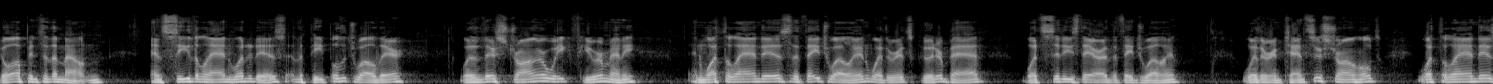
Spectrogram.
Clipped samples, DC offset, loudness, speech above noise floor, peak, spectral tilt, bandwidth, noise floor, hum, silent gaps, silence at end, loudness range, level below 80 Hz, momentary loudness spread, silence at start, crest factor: under 0.1%; under 0.1%; -19 LUFS; 34 dB; -2 dBFS; -6.5 dB/octave; 11 kHz; -52 dBFS; none; none; 0 s; 1 LU; -50 dBFS; 6 LU; 0 s; 16 dB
